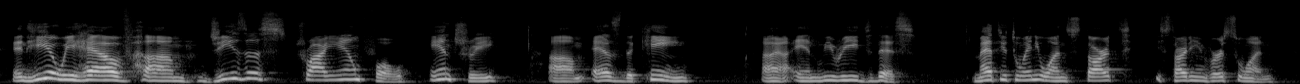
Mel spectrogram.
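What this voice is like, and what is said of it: Brazilian Portuguese accent in English. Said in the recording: “you hear a little bit of an accent ... I'm Brazilian ... So the accent, it's Brazilian”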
